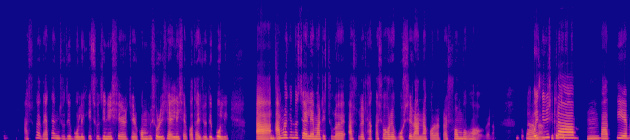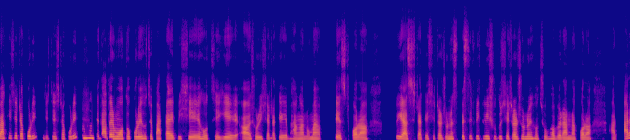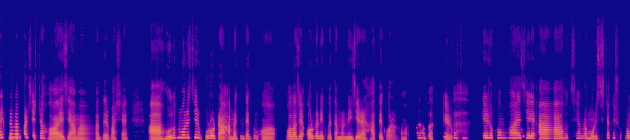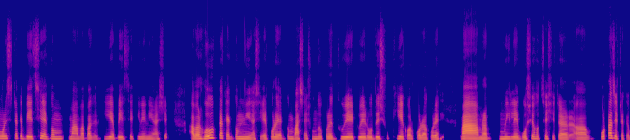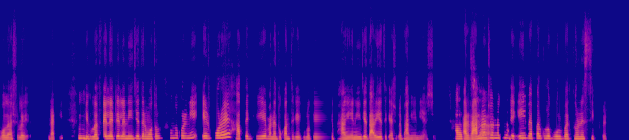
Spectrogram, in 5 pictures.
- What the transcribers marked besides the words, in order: static; other background noise; tapping; distorted speech; unintelligible speech; in English: "সিক্রেট"
- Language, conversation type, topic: Bengali, podcast, পুরোনো রেসিপি ঠিকভাবে মনে রেখে সংরক্ষণ করতে আপনি কী করেন?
